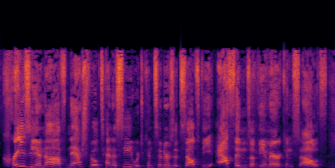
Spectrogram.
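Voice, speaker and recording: A middle-aged man teaching a class, lively and quizzing students with quick questions. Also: sits high, creaky.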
